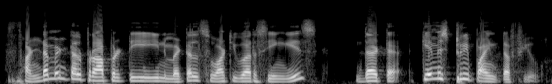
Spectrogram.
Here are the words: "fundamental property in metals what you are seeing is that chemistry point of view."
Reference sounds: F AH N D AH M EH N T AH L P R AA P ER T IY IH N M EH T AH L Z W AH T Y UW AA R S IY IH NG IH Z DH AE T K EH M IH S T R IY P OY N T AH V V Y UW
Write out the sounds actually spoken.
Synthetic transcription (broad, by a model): F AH N D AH M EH N T AH L P R AA P ER T IY IH N M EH T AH L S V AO T Y UW AA R S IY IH NG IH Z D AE T K EH M IH S T R IY P OY N T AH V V Y UW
